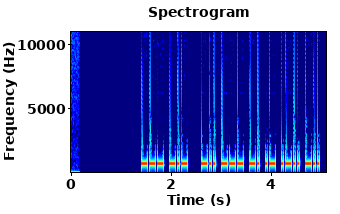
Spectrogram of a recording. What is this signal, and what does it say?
Morse code, heard as a keyed tone, about 30 wpm, 700 Hz. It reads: OK DONALD
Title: Practice QSO - Exchange 3 - More Info - 30wpm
